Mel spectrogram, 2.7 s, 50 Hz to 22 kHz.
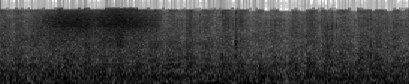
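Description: A steam train rolling along in Train Simulator 2020 on a Great North of Scotland route, a steady rumbling clatter of wheels and carriage noise, continuous and fairly faint.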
